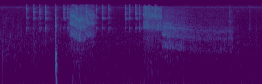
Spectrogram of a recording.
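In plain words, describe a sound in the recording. A spider hisses and attacks.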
